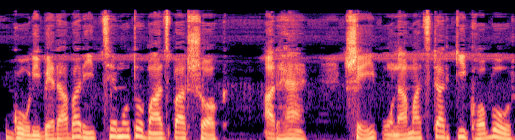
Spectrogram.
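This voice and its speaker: A man's voice: mid-range voice, animated, normal speed, slight background noise, lightly acted. A man voicing a poor village fisherman and husband in a cartoon story. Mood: weary, resigned. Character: poor village fisherman husband, humble, worried, later cocky. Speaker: cartoon character voice. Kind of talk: Bengali cartoon story dialogue.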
